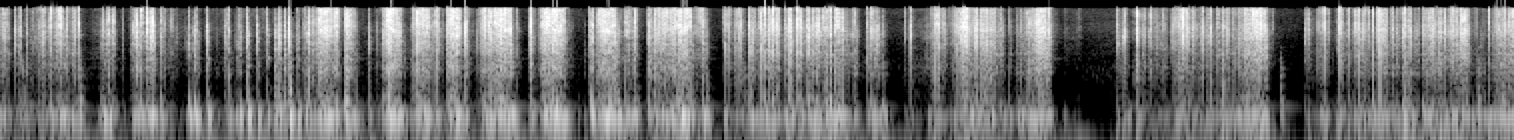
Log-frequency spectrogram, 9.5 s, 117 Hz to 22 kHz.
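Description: Long acrylic nails scratch rapidly across the metal mesh grille of a black condenser microphone, making a dense, rasping scrape with a steady hum around 266 Hz underneath. The scratching runs almost continuously, broken only by a short silence near seven seconds and a brief dip just after eight seconds.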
